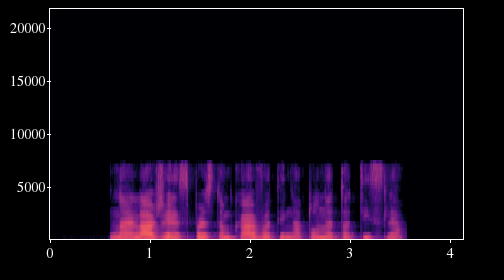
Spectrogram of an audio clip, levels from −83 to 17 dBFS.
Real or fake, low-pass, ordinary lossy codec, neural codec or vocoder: fake; 7.2 kHz; none; codec, 24 kHz, 0.9 kbps, WavTokenizer, small release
